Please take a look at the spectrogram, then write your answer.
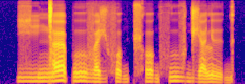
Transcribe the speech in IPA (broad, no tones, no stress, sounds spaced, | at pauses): ɣ i ŋ͡ǀ a p o v a ʒ f ɔ ɡ ʈ͡ʂʰ ɔ ɡ f u v d͡ʒ a l ɘ ɡ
